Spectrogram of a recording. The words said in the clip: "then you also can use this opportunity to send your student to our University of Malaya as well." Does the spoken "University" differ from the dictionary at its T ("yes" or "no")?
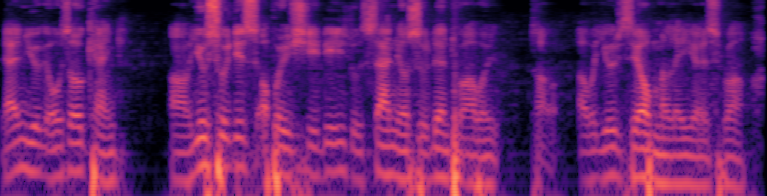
yes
